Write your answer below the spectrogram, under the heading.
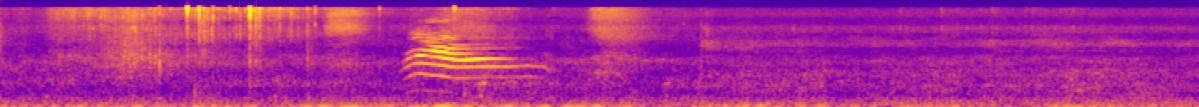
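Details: A kitten playing and walking in a yard gives a single short meow with a bent, wavering pitch, heard over steady low rumbling background noise and faint clicks.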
